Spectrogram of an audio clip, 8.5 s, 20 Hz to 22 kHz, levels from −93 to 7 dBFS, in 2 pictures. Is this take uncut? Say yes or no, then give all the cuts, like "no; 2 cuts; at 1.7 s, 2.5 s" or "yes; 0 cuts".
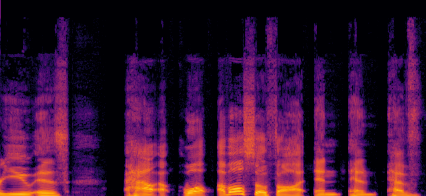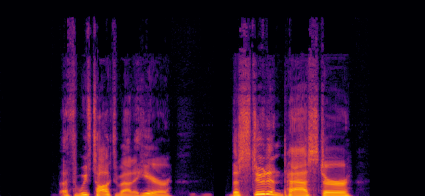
yes; 0 cuts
